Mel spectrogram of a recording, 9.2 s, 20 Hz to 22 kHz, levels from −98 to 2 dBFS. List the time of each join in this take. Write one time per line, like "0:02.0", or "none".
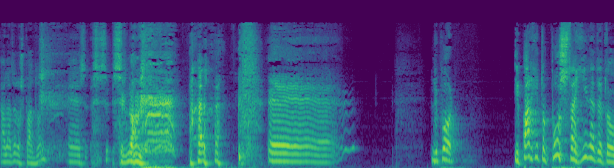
none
